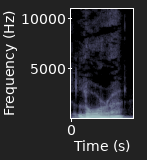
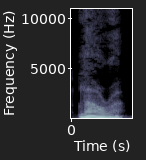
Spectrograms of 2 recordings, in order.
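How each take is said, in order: First: The name is said with English pronunciation. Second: The name is said with Italian pronunciation. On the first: "it tends to be Laura in uh, English" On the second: "not Laura, but Laura"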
